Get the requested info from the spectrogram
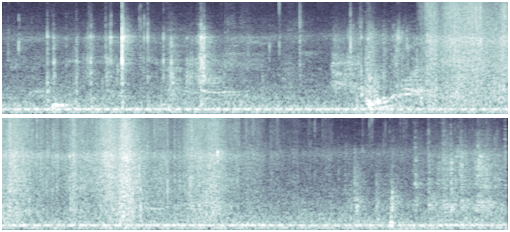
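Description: A thin plastic bag being handled and crinkled, loudest and densest from about four to seven and a half seconds in, with light rustles and clicks around it.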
